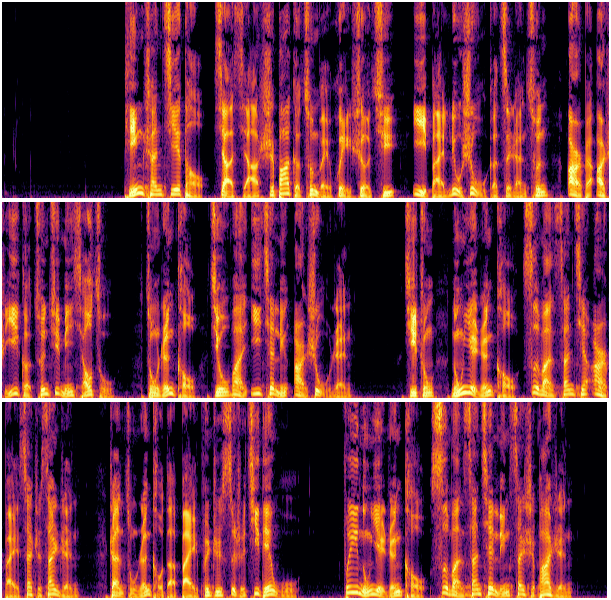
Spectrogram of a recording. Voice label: 男, 政府工作; 屏山街道脱贫摘帽工作配音

